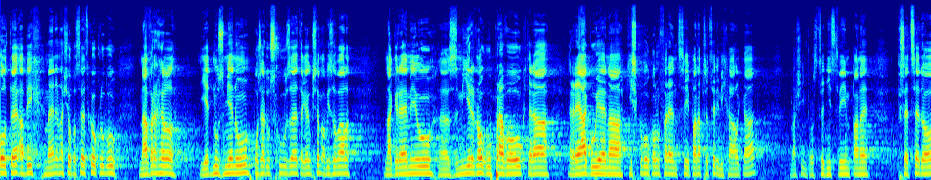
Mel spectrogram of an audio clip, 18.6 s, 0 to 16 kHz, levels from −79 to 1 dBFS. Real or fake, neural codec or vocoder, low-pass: real; none; 14.4 kHz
